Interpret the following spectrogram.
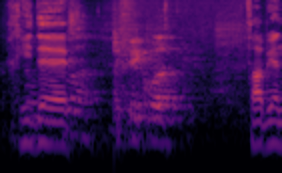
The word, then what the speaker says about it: Rieder: Comment est-ce qu'on prononce ton nom? On dit Rieder, Rieder, Rieder, Rieder? C'est égal, Rieder. Tu fais quoi? Fabian Rieder.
